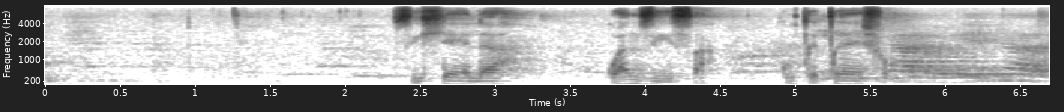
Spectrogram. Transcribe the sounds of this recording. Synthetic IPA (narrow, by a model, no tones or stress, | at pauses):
siɬɛla | k̬ʼwa̰nd͡zʱisa̰k̬ʼuǀɛǀɛːʃwa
